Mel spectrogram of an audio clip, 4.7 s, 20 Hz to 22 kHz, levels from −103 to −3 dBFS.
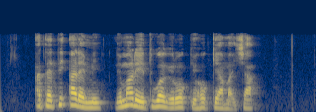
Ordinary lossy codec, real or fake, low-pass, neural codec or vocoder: none; real; 7.2 kHz; none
